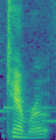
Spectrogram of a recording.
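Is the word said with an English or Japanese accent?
English. It is said with an English accent.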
